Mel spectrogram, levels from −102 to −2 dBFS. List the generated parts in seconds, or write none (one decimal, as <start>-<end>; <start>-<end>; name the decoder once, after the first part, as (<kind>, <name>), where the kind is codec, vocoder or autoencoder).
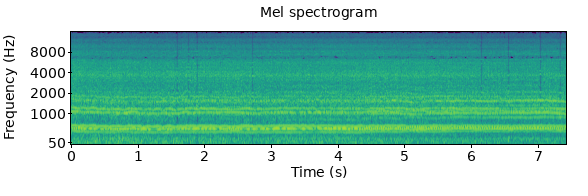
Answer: none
